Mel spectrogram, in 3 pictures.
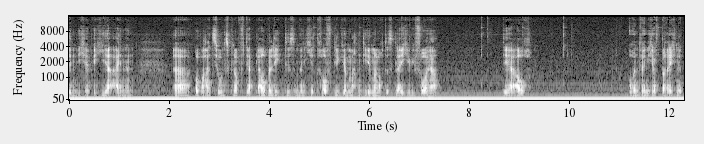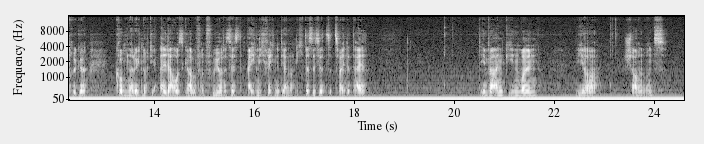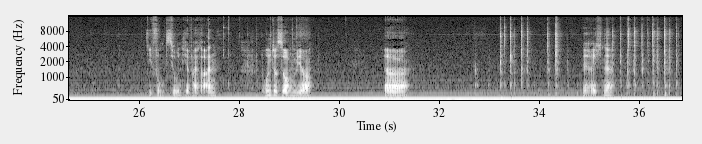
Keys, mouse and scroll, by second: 4.8 click, 5.8 click, 6.6 click, 8.2 click, 9.0 click, 9.8 click, 11.7 click, 19.8 click, 23.1 right click, 24.0 click, 25.8-26.9 scroll down 3, 27.6 click, 28.4 Return, 31.4 Tab, 32.9-36.8 typing.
